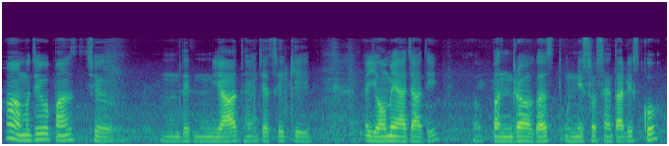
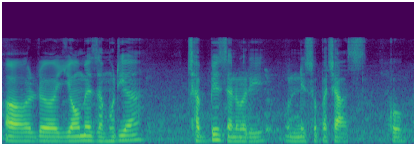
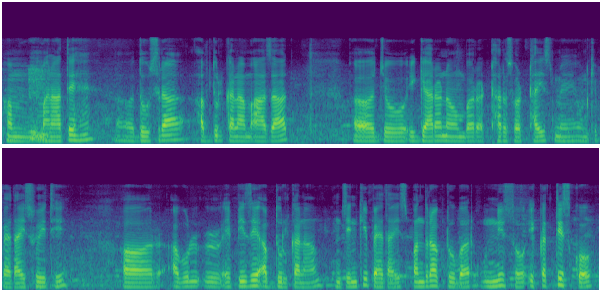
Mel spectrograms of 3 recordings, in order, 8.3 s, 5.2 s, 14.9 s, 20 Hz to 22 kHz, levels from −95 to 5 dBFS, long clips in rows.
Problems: none marked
